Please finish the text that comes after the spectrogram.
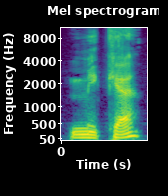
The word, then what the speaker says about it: Micah: contemporary then with Yeshua his name would more properly be pronounced Myka or I know just hold on possibly Mike why well because as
